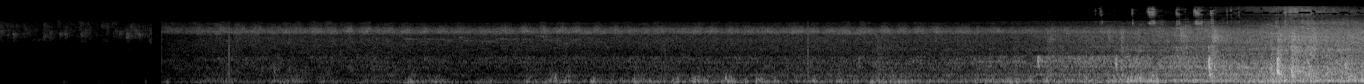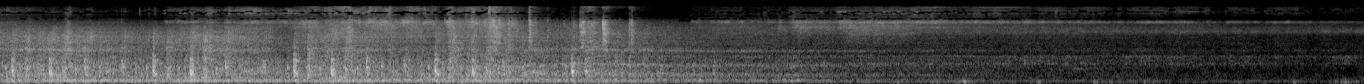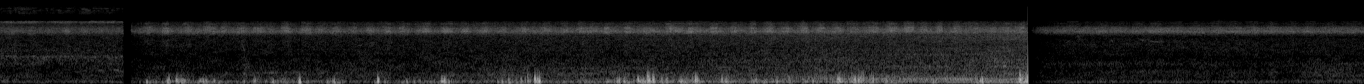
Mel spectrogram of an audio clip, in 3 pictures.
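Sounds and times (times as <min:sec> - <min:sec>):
train wheels clicking over rail joints: 0:08.8 - 0:28.5.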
